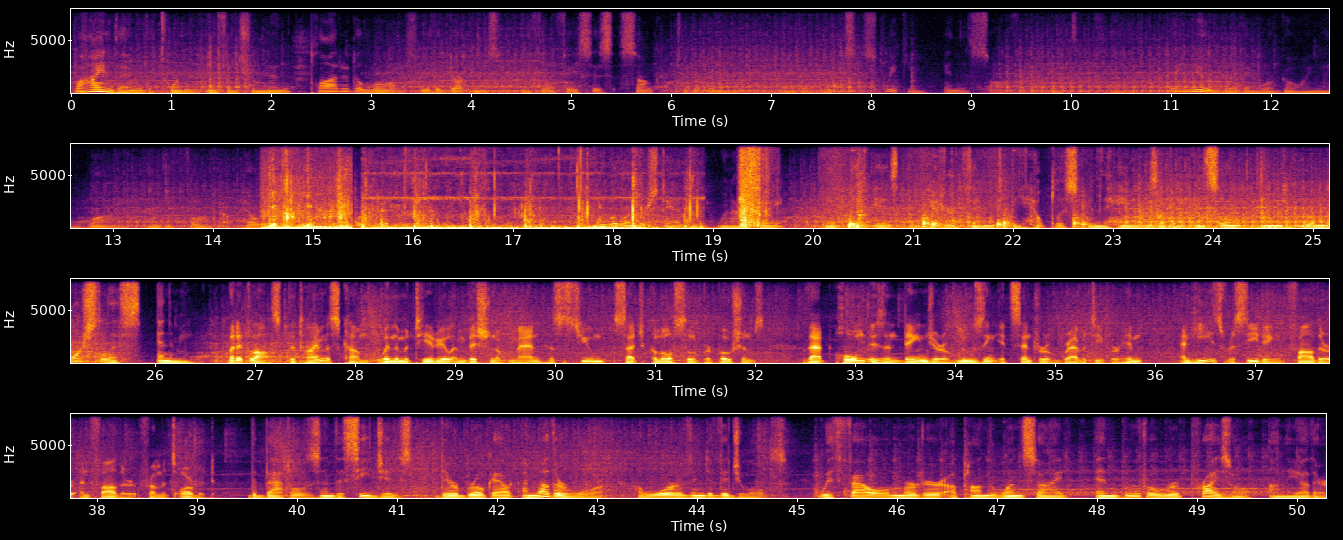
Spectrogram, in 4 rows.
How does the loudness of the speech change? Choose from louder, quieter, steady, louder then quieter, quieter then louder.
louder.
